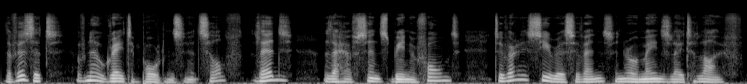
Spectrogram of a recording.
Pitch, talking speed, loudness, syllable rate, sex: 140 Hz, 170 wpm, -19 LUFS, 5.6 syllables/s, male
